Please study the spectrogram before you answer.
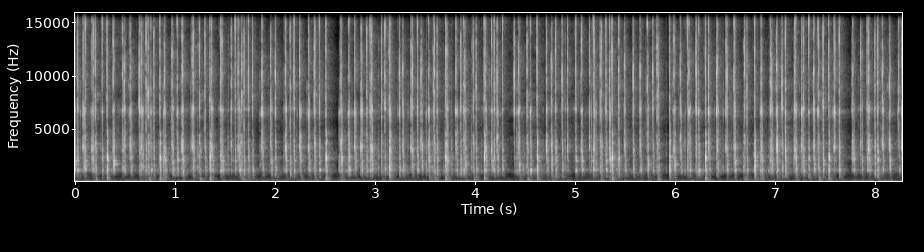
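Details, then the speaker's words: Hot-swap 60% mechanical keyboard with lubed stabilizers: quick, crisp, loud keystroke clacks with clean, even bottom-outs and no tinny rattle on the long keys; normal stabilizer operation. "nice and loud as expected this does cover the sound of the snare glasses but you can also hear that there was no rattle because I lived them"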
